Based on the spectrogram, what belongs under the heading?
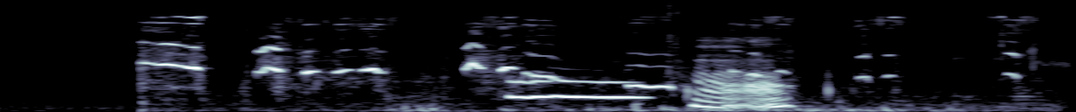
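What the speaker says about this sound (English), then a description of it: "what you're watching here is a dog that's been abandoned" An abandoned dog whimpers and whines in a run of high, wavering cries with a short yelping burst, heard fairly close, while a person briefly reacts in a soft voice.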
